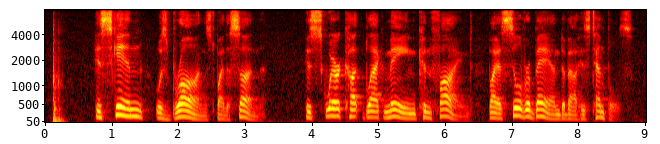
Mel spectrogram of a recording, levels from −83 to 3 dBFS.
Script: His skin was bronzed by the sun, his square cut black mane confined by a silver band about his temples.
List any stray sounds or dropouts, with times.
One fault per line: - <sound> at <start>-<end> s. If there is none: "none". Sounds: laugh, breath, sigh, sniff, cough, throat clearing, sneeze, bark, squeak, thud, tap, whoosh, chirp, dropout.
- thud at 0.1-0.4 s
